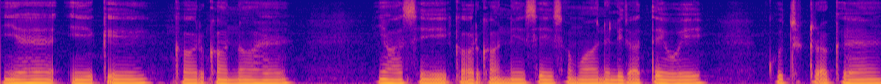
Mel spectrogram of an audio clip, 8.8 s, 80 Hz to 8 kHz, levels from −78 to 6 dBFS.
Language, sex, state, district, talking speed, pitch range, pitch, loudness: Hindi, male, Uttarakhand, Tehri Garhwal, 100 wpm, 120-125 Hz, 125 Hz, -19 LUFS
